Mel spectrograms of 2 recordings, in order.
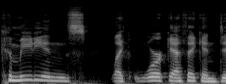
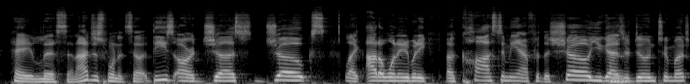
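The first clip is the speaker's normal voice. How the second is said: usual speaking voice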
